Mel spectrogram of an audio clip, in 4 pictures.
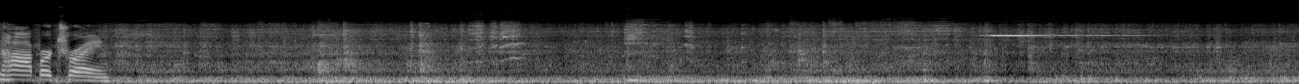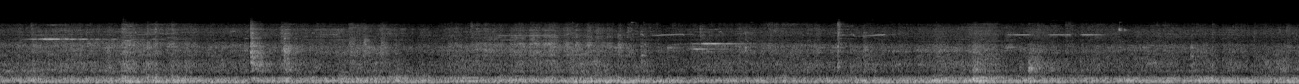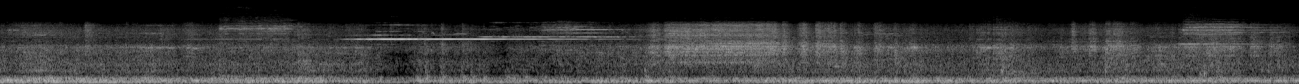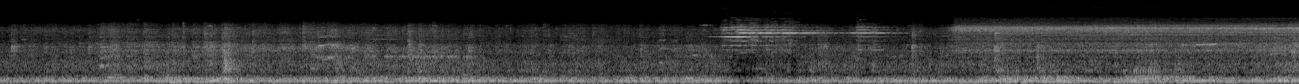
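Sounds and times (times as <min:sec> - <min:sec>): wheels rumbling on rail: 0:00.0 - 0:51.9
high wheel squeals: 0:08.7 - 0:11.8, 0:13.2 - 0:14.7, 0:18.0 - 0:20.6, 0:23.0 - 0:24.4, 0:27.2 - 0:33.8, 0:37.7 - 0:38.8, 0:42.0 - 0:43.8, 0:45.6 - 0:51.9.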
